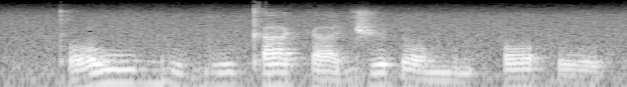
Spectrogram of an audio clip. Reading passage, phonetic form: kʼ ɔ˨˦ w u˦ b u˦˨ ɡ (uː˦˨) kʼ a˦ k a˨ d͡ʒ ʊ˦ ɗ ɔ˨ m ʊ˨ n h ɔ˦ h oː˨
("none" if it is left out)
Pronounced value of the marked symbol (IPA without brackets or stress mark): uː˦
